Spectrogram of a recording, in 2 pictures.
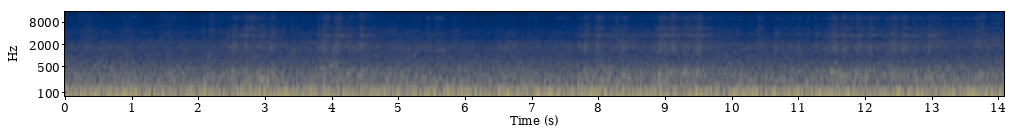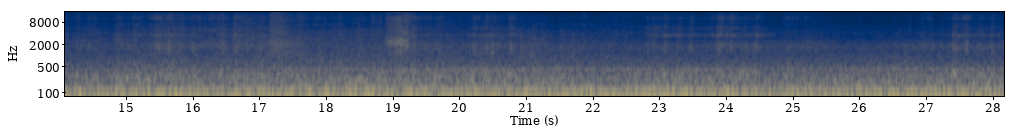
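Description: A train rolling past with a steady heavy rumble and scattered clicks from the wheels and rail, and a brief wheel squeal about two-thirds of the way through.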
